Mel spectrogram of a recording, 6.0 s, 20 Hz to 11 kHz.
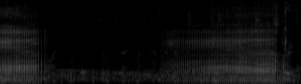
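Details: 9-month-old Aussie Bulldog napping after a big walk, with loud, rattling, vibrating snores on in-breaths, separated by quieter pauses; snoring.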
